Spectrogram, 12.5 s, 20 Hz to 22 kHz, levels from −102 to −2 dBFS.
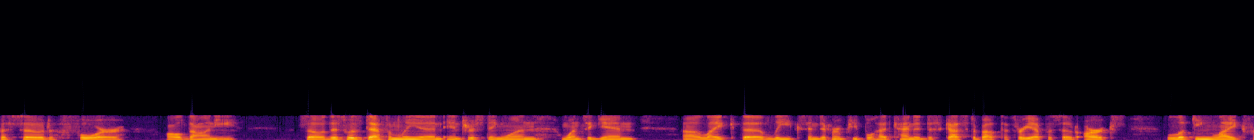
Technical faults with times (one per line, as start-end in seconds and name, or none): none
